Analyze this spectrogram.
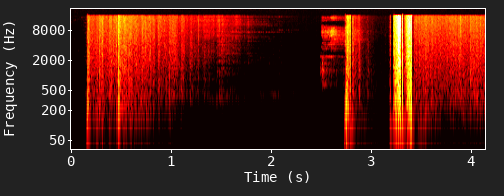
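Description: A key is picked up with a short metallic clink.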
